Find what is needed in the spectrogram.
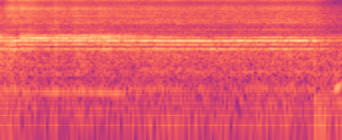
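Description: A vehicle horn sounding one steady, high-pitched blast for about two seconds.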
